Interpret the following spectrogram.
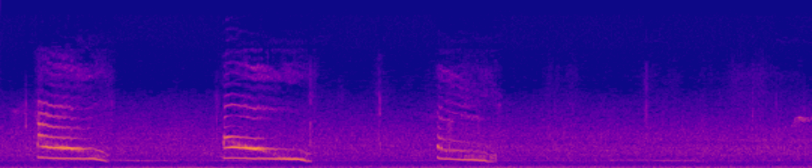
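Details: Cat mother Anna alongside her kittens, three bright downward-sliding meows in quick irregular succession followed by a faint softer one, low background rumble underneath throughout.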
